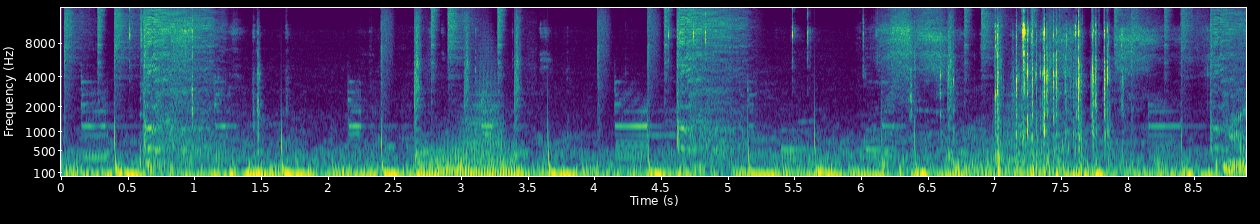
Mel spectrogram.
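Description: Typing on a computer keyboard as text is entered into a Microsoft Word document. Steady, fast clicking keys run through the whole stretch, close and clear, with only brief pauses.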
